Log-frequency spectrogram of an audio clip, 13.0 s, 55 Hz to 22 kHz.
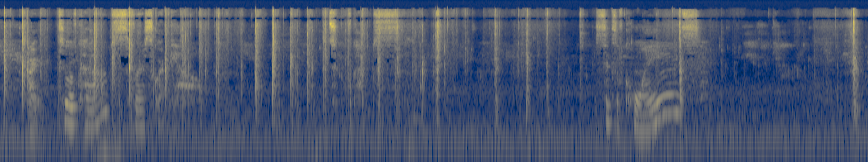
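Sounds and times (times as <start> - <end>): cards being shuffled: 0.0 - 8.4.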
